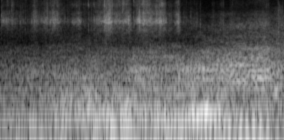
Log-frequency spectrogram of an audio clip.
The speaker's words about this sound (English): Oh man, that guy had a new motorcycle and was shifting like a new guy. It's good that he got a motorcycle this late in the year. He can ride through the winter and get better.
